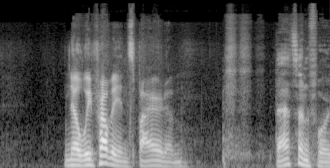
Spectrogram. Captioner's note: snickering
